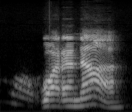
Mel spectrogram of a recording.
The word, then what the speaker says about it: Guaraná: Guaraná is how you say it in Brazil. Is how you say it correctly.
